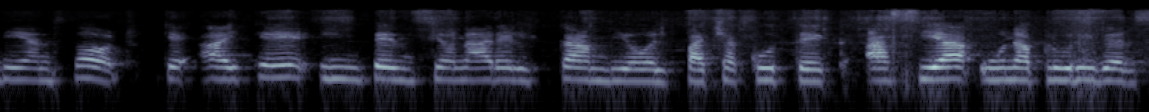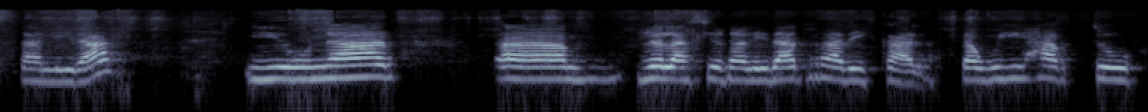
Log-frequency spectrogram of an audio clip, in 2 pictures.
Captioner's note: speaking spanish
